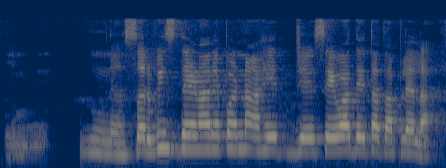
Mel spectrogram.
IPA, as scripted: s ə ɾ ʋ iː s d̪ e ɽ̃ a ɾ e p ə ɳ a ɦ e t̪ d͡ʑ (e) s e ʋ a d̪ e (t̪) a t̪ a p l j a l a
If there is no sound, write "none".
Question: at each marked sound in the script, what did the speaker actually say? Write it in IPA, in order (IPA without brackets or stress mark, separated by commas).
e, t̪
